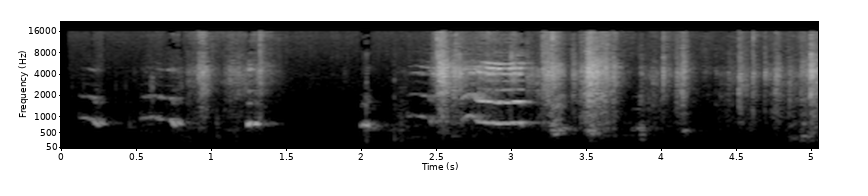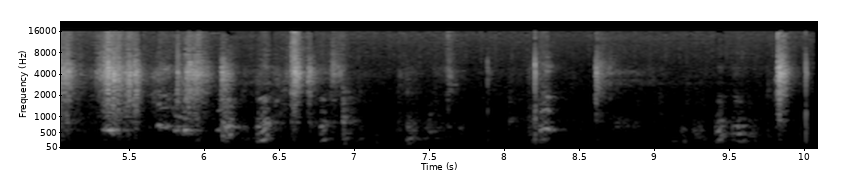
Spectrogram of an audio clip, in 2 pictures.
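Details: American Staffordshire Terrier puppies giving thin, high whimpers and squeaks that rise and fall, several pups overlapping in quick, irregular bursts with short pauses between, indoors with faint rustling.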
